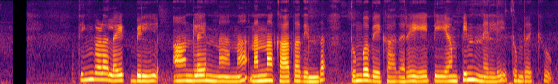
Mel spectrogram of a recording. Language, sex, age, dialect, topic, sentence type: Kannada, female, 36-40, Northeastern, banking, question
